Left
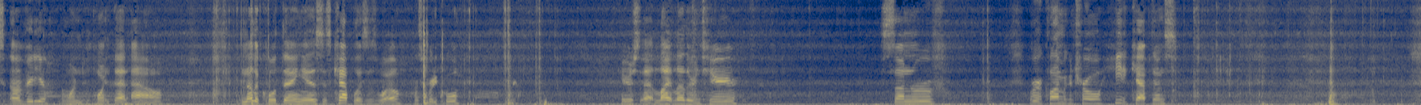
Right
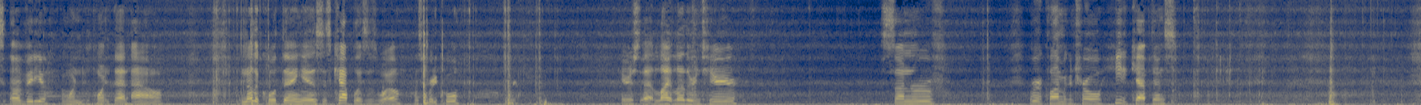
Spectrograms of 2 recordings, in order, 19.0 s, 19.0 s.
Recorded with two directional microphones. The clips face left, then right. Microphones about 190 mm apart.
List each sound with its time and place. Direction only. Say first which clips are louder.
0.0 s speech: right 3 dB; 20° right (ahead or behind)
5.9 s speech: right 3 dB; 25° right (ahead or behind)
8.3 s speech: right 2 dB; 5° right (ahead or behind)
11.8 s speech: even; centre (ahead or behind)
13.7 s speech: right 2 dB; 25° right (ahead or behind)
